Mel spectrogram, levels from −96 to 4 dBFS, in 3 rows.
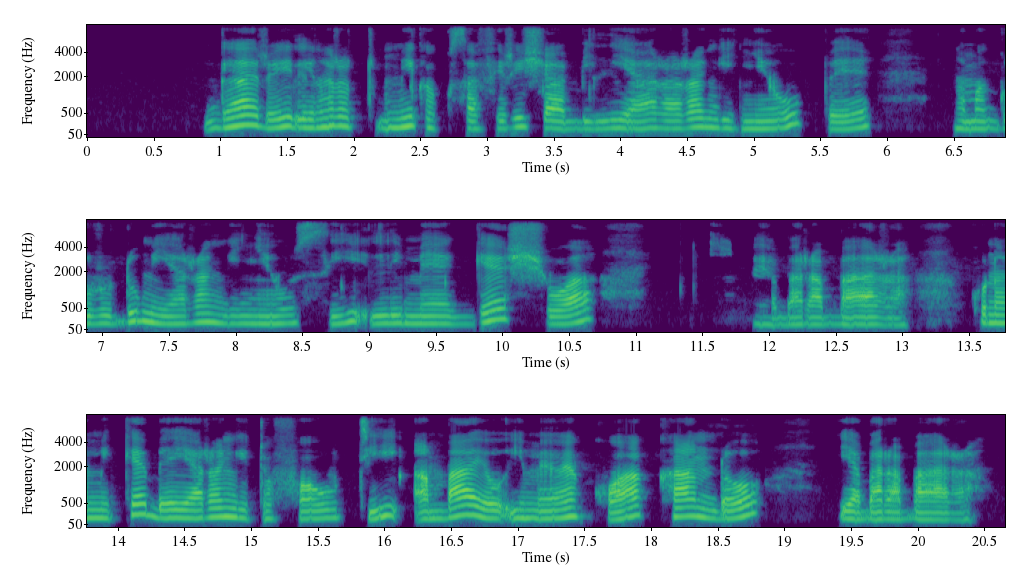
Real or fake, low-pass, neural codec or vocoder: fake; 7.2 kHz; vocoder, 44.1 kHz, 128 mel bands every 256 samples, BigVGAN v2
